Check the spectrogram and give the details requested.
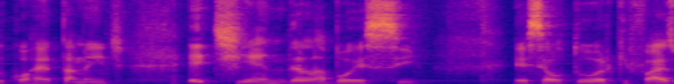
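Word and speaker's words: Étienne de La Boétie: que a gente pronuncia-se é que eu tô pronunciando corretamente etienne de la boetie se esse autor que faz uma provocação é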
